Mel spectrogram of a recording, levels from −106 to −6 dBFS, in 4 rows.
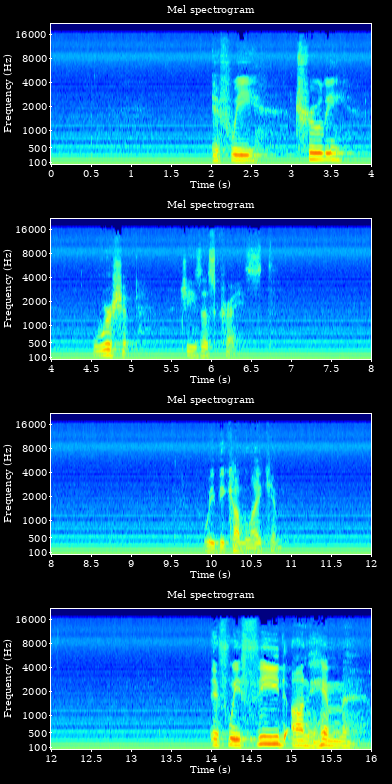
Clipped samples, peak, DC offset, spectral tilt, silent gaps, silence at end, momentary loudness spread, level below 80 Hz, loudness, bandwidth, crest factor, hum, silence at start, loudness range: under 0.1%; -20 dBFS; under 0.1%; -5 dB/octave; none; 0 s; 20 LU; -58 dBFS; -39 LUFS; 17 kHz; 22 dB; 60 Hz at -55 dBFS; 0 s; 16 LU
